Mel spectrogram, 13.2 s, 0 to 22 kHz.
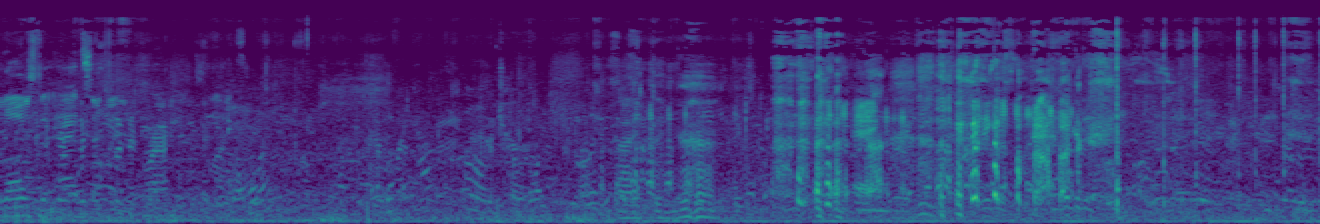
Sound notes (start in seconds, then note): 7.7 laughing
